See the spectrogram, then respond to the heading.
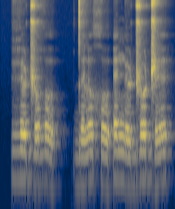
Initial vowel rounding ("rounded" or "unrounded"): rounded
